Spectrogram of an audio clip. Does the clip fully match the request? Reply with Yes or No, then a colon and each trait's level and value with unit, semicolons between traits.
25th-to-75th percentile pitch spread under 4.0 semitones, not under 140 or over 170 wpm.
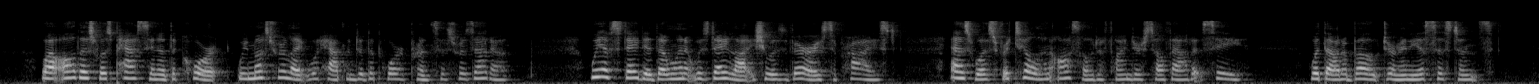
No: average, 3.2 semitones; average, 185 wpm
